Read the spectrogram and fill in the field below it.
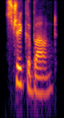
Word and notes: strikebound: Indian

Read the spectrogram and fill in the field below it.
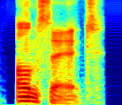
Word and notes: onset: British English

